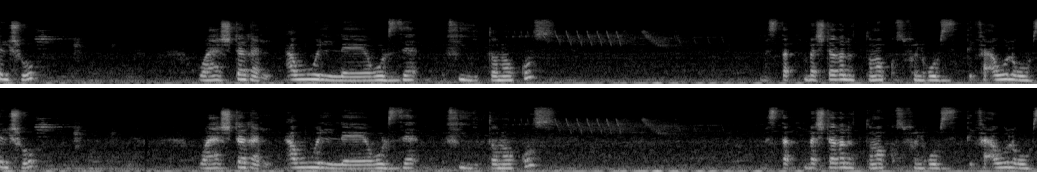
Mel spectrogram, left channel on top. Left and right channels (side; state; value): both; normal; correlation 0.61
